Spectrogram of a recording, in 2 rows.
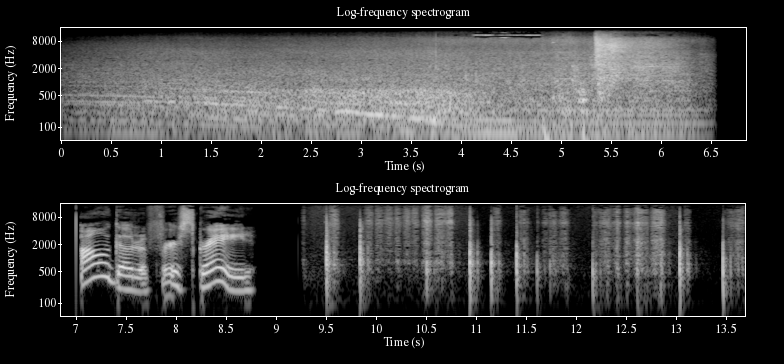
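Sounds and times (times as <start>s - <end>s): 
bus engine rumbling: 0.0s - 6.6s
bus air brakes hissing: 5.3s - 6.3s
speech: 7.3s - 8.8s.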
